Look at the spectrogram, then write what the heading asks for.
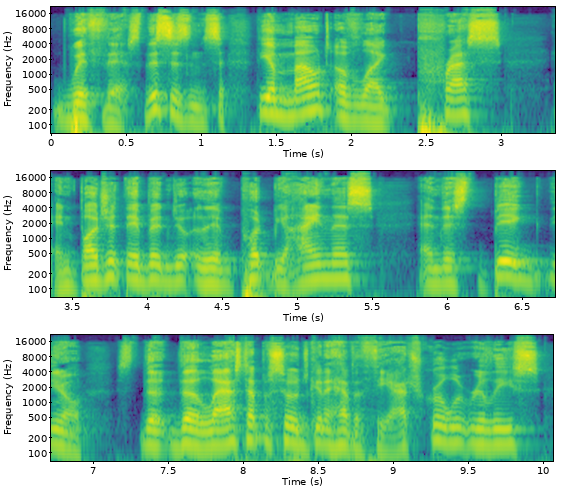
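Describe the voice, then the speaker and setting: A man co-hosting a podcast in casual movie chat, venting with profanity and exasperation, often repeating himself for emphasis in a halting way. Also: on the high side. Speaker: podcast co-host.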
